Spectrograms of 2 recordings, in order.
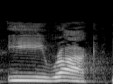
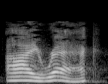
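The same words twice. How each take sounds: First: Iraq drawn out as "ee-ROCK"; long "ee", open "ah" in Iraq; correct Iraq. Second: Iraq punched loud as "EYE-rack"; hard "eye" and short "a" in Iraq; military Iraq. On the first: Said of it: "But it's Iraq". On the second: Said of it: "the American military pronounces it". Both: Shown as a demonstration.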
